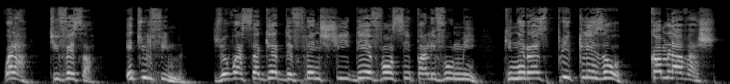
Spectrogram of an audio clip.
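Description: Brief: a foul-mouthed boss, raised and husky voice, gloating orders, a storyteller putting him on. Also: male voice, very high-pitched, expressive, normal speed, hardly any pauses, fairly bright tone, voice pushed up, heavily acted. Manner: crude, bossy, gloating. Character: coarse foul-mouthed male gang boss.

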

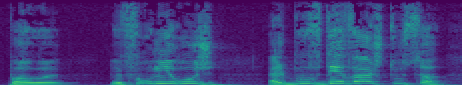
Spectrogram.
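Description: A man voicing a crude, slow-witted thug who talks in slang and mocks his captive. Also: high voice, lively intonation, slightly rough, voice pushed up. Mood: mocking. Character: dim-witted crude male desert thug.

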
